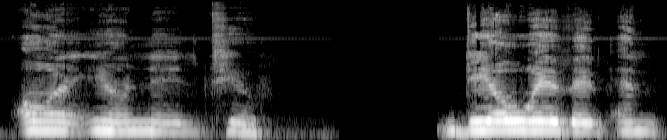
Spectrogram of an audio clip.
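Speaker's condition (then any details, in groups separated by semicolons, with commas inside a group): Cerebral palsy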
